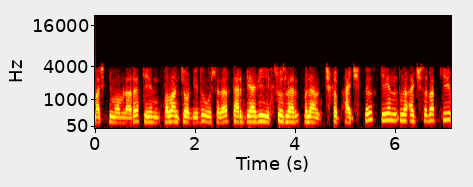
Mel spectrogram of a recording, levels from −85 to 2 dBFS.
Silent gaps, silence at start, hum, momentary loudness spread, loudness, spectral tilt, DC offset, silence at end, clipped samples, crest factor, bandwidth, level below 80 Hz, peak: none; 0 s; none; 6 LU; -21 LUFS; -4 dB/octave; under 0.1%; 0 s; under 0.1%; 14 dB; 4.6 kHz; -66 dBFS; -6 dBFS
